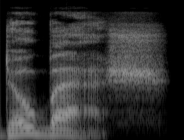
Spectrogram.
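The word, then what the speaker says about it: Doberge: Dobberge cake, pronounced dobash, a corruption of the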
